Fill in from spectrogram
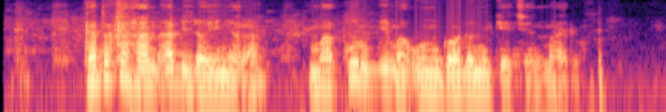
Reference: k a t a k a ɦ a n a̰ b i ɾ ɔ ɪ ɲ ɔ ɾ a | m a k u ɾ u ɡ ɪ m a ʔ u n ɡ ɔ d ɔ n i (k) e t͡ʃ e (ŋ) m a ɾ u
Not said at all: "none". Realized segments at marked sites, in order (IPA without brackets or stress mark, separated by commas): k, n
